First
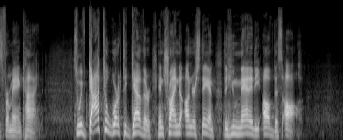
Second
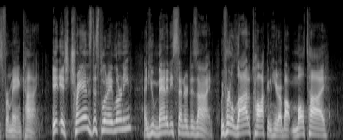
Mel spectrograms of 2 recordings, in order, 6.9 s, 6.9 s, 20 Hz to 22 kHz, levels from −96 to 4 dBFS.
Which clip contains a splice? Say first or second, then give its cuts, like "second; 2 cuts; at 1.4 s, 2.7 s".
second; 2 cuts; at 1.0 s, 4.4 s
